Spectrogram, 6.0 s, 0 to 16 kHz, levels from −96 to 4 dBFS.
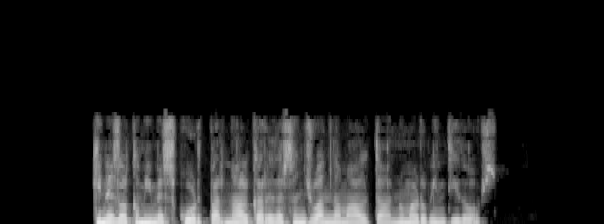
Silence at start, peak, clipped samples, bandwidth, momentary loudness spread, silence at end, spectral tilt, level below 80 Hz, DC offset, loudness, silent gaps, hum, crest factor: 0.95 s; -2 dBFS; under 0.1%; 7.8 kHz; 8 LU; 1.1 s; -7 dB/octave; -58 dBFS; under 0.1%; -15 LUFS; none; none; 14 dB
